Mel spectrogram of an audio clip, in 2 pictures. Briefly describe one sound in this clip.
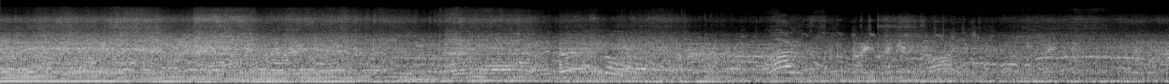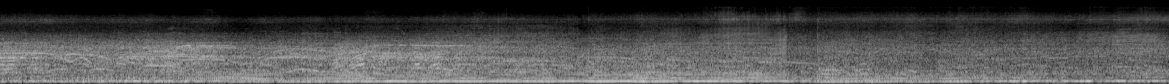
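A large outdoor crowd chatters and shouts excitedly.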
